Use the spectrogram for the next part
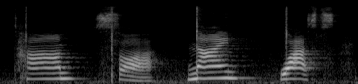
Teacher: Because we have no unstressed syllables to fill in the gaps between the stressed syllables, we pause. · All 4 words are stressed.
